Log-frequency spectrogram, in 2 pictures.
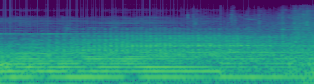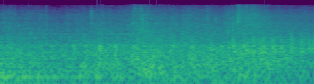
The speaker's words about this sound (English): So as Steelbeard is preparing to dive, as you can hear the wood creak and water begin to rush into the hole below you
